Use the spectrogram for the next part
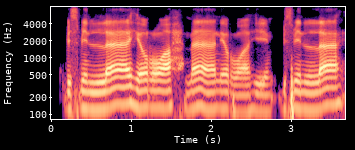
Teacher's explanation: Jadi ba-nya itu khofa ya, ba-nya itu khofa samar. Sedangkan kesempurnaan harokatnya di kasroh bi gitu kan.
